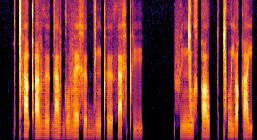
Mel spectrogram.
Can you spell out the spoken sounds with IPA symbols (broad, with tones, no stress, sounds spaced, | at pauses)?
ǀʰ a˦ qʼ ɛ˨ v ð ø˦ ɡ a˨ v ɡ o˦ v ɛ˦ x ø˦ b d i˦ ŋ pʰ ø˨ θ a˦ x pʼ i˨ | f i˨ ŋ͡ǀ u˦ x q o˦ | ǀʰ u˦ j u˦ q ɛ˨ j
